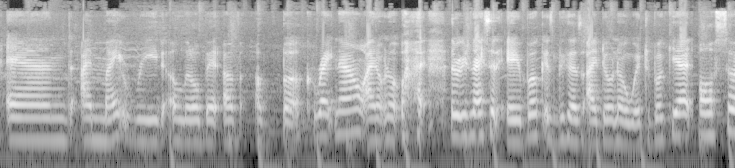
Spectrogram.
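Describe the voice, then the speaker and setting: A young woman chatting into a handheld vlog camera, easygoing and giggly, talking straight to her viewers. Her pitch sits mid-range for a woman. Soft music plays faintly underneath. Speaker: vlogger. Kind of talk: casual vlog chat. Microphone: handheld vlogging camera.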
